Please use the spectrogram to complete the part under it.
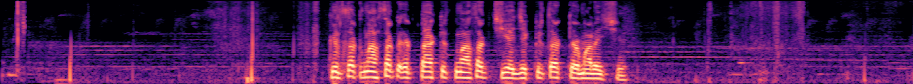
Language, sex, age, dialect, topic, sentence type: Maithili, male, 46-50, Eastern / Thethi, agriculture, statement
